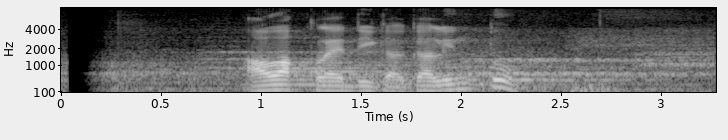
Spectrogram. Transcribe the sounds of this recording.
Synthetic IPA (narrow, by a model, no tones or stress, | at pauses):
ʔa̰waklɛdiɡaɡalint̪u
